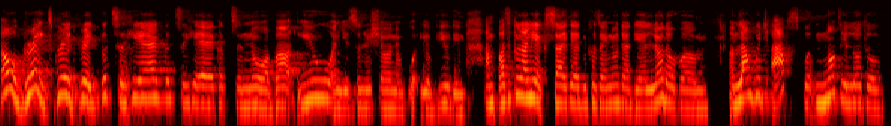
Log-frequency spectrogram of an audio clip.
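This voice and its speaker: A woman's voice: mid-range voice, lively intonation, normal speed, few pauses, a bit bright, muffled recording. A woman hosting an interview podcast, asking questions hesitantly with many "um"s and repeated words. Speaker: podcast host.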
